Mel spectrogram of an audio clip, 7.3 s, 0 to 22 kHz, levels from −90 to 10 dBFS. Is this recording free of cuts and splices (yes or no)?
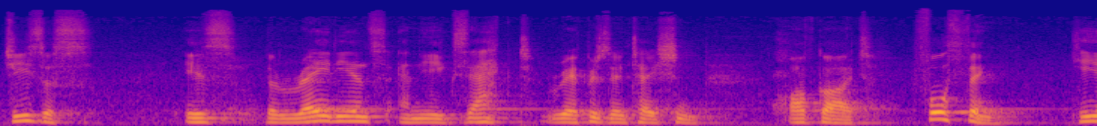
no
